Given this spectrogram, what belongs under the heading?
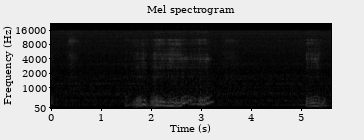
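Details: Sjefke in deep sleep lying in a big Crocs shoe bed: two bouts of low, fluttering snoring separated by quiet breathing, faint room noise; ordinary snoring.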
